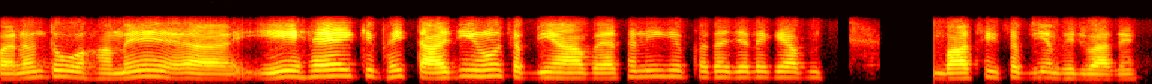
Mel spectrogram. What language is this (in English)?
Hindi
